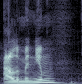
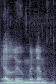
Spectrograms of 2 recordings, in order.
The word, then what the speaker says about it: aluminium: We say aluminium in England, and you say aluminum in America.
